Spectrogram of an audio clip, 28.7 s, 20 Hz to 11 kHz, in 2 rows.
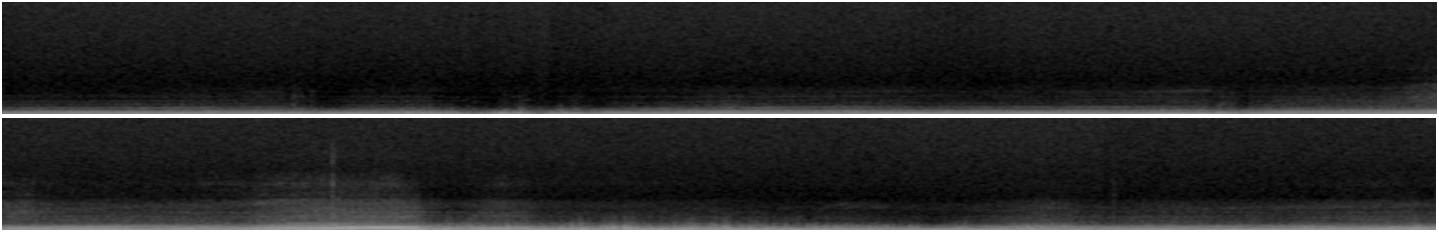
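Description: Honda Africa Twin XRV750's V-twin engine running at road speed, its pitch rising and falling with the throttle. About two-thirds of the way through it grows louder with a rising pitch under acceleration.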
